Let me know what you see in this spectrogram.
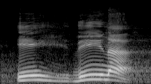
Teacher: sifat yang paling menonjol di sini kan dia termasuk hamas ya. Namun sifat berikutnya adalah dia termasuk dari rakha. Makanya ha mengalir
